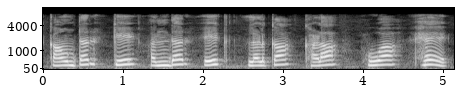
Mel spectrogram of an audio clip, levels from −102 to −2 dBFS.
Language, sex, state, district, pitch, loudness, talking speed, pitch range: Hindi, male, Madhya Pradesh, Dhar, 235 Hz, -13 LUFS, 95 wpm, 205-250 Hz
